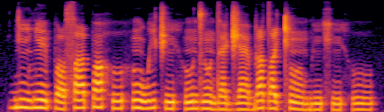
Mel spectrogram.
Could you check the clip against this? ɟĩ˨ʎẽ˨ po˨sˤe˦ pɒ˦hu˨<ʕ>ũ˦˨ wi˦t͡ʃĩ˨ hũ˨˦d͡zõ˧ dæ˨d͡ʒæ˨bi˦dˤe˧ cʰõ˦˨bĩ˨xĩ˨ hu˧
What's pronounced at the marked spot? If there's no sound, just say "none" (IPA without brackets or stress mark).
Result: h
